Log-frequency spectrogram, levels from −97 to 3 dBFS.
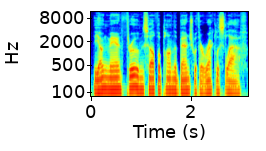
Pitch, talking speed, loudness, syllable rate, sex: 105 Hz, 230 wpm, -17 LUFS, 5.0 syllables/s, male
